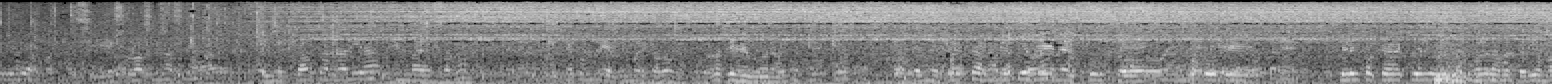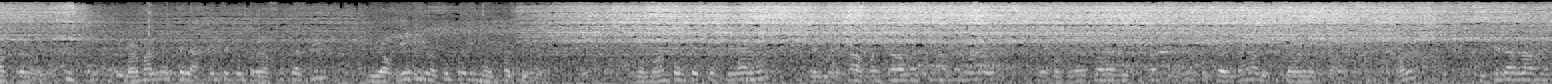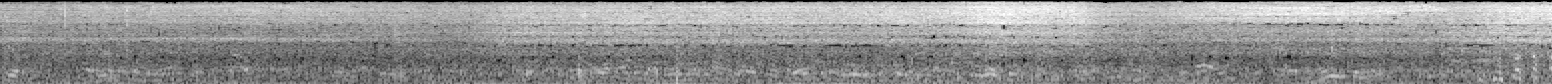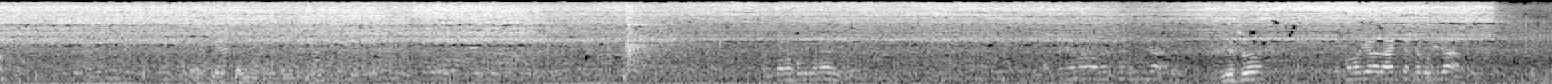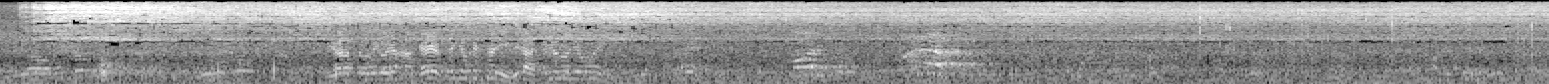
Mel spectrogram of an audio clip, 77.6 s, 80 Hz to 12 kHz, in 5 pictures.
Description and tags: Construction noise at Plaza de la Encarnacion, Seville. In background a male voice explains the project of the new market being constructed. Recorded during the filming of the documentary 'El caracol y el laberinto' (The Snail and the labyrinth) by Minimal Films. Sennheiser MKH 60 + MKH 30 into Shure FP24, Olympus LS10 recorder. Decoded to Mid Side stereo with free Voxengo VST plugin.
ambiance, city, construction, field-recording, male, seville, spanish, voices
